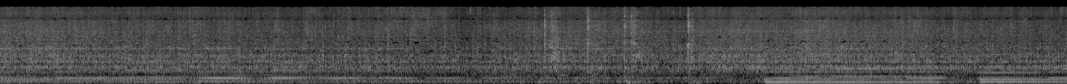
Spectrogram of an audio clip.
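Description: Sliced elephant apple sizzling in hot oil in a wok as it is stirred with a metal spoon, with a few sharp clicks of the spoon against the pan.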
